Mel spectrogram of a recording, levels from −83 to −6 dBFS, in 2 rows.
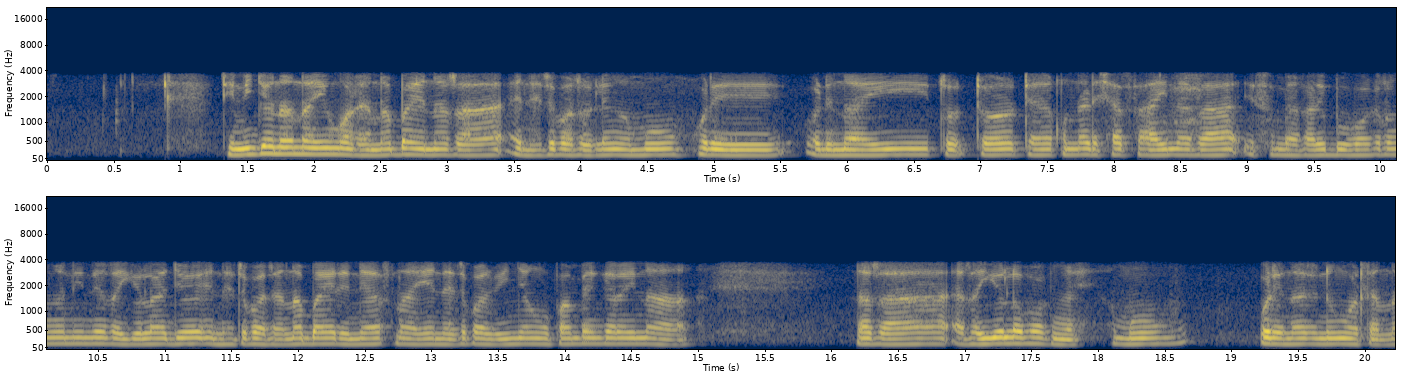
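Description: Speech carried over G.711 telephone coding, confined to the telephone band of roughly 200 Hz to 3.6 kHz with nothing above about 3.7 kHz, and no technical faults can be heard.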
